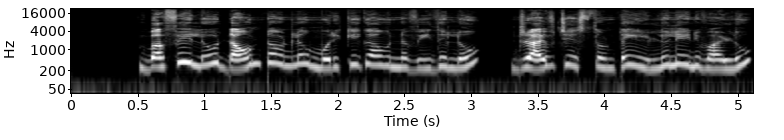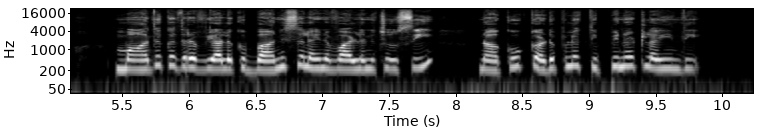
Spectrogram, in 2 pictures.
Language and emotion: Telugu, fearful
